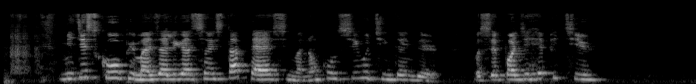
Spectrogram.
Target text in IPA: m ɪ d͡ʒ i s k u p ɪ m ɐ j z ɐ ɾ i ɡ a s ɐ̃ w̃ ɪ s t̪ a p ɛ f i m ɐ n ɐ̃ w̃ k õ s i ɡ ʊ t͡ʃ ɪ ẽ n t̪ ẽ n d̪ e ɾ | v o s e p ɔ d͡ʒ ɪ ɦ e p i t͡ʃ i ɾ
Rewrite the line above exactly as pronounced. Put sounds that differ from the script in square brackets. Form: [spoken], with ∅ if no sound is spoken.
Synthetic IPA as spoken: m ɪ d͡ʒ i s k u p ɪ m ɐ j z ɐ [l] i ɡ a s ɐ̃ w̃ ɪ s t̪ a p ɛ [s] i m ɐ n ɐ̃ w̃ k õ s i ɡ ʊ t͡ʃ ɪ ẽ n t̪ ẽ n d̪ e ɾ | v o s e p ɔ d͡ʒ ɪ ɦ e p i t͡ʃ i ɾ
